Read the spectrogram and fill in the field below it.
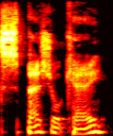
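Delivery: slow, deliberate Special K; stress on Special K. Shown as a demonstration. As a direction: spell out Special K so it sticks. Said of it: "the way people can remember that".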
